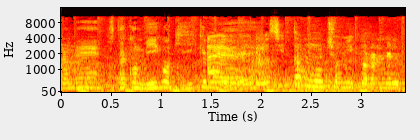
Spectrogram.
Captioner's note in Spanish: none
